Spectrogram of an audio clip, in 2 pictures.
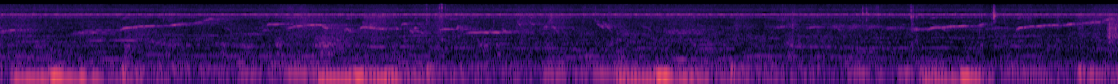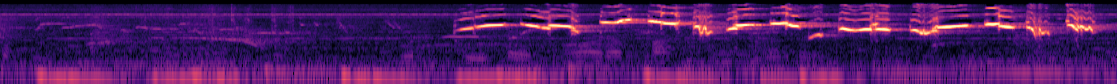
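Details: Oriental magpie-robin in Indonesia, its song used as a lure to stimulate other birds to sing; after quiet faint chirps, a loud burst of varied rapid whistles and sweeps starts, many notes per second, over a low steady hum.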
